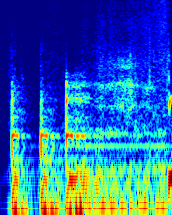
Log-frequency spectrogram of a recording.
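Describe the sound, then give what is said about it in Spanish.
Three firm knocks on the door of a small, narrow classroom in quick succession, each leaving a short hollow ring before fading. “Y, llega él y nada más toca.”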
